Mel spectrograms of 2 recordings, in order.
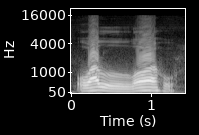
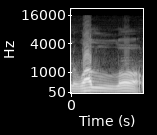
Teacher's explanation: usahakan jangan menebalkan wa, tapi dia wa-nya tipis. Wallahu, bukan wallah, bukan, tapi wallahu.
